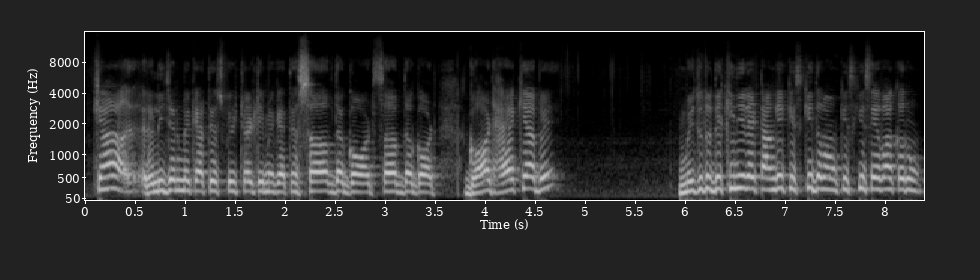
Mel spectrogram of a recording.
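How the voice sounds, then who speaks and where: A man's voice: high voice, mellow. A man who teaches maths, giving a fatherly motivational talk to students in an online class and asking them rhetorical questions.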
